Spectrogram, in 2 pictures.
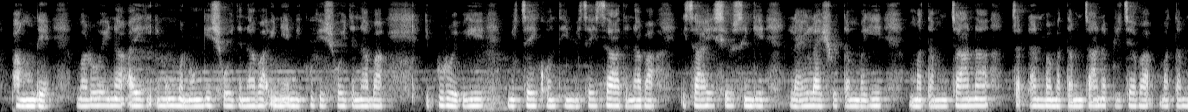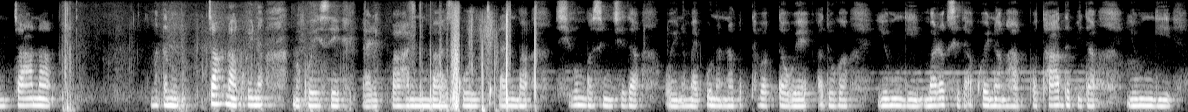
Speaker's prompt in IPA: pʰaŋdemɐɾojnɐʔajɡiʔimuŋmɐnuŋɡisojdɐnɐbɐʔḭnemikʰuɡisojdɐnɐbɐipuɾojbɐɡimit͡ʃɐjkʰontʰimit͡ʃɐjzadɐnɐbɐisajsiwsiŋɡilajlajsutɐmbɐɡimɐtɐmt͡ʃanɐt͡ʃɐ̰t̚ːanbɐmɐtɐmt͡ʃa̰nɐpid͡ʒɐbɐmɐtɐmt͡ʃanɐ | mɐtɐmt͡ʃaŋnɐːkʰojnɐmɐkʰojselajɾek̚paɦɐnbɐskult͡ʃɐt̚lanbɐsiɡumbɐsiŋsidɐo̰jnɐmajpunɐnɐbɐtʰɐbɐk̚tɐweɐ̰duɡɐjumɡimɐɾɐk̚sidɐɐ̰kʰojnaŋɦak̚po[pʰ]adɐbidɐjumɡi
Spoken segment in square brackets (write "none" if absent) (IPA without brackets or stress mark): tʰ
